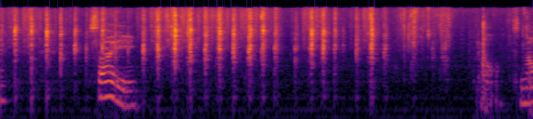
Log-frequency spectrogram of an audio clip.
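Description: A spice shaker rattles in quick bursts.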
